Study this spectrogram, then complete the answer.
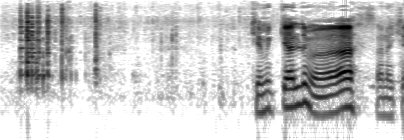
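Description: Food scraps tip into a metal bowl with a soft clatter.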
